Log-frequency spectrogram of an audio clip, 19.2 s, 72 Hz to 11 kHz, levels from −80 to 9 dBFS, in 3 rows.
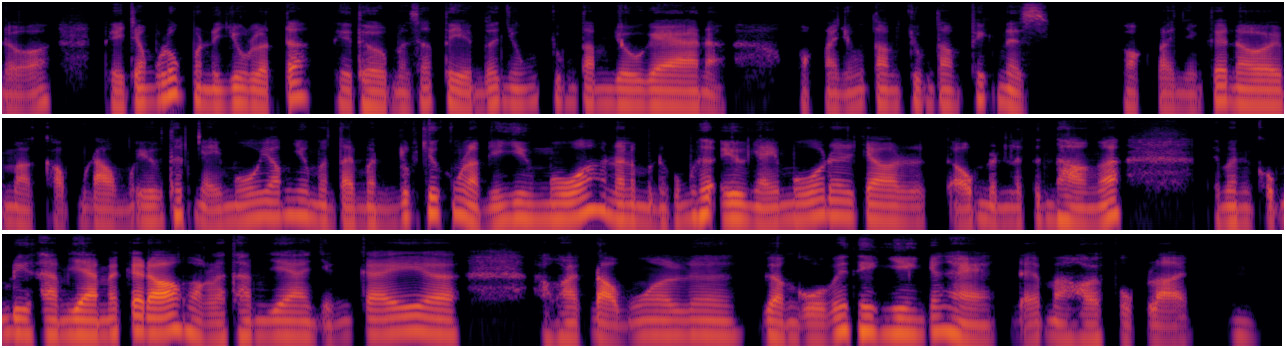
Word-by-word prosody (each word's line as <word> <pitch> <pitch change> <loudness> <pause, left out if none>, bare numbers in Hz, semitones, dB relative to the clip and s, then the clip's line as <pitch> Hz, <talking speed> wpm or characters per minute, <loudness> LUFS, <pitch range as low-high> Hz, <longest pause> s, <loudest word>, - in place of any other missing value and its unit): nữa, - - -5 0.3
thì 100 - -4
trong 120 +6 -2
lúc 175 +1 +2
mình 125 - -3
đi 105 - -1
du 115 0 0
lịch 105 -2 -1
á 150 +2 +2
thì 110 - -5
thường 100 -2 -2
mình 95 -2 -8
tìm 95 -5 -2
tới 115 +3 -3
những 115 -1 -7
trung 120 -1 -11
tâm 115 -2 -3
yoga 105 -1 +3
nà, - - -4 0.4
hoặc - - -10
là 90 - -3
những 95 +4 -8
tâm 110 -1 -2
trung 115 +1 -9
tâm 110 -2 -3
fitness, 115 -10 -3 0.4
hoặc - - -6
là 90 - -3
những 90 -1 -10
cái 130 - 0
nơi 110 -2 +2
mà 100 -3 -3
cộng 85 - -5
đồng 90 -2 0
yêu 105 -1 -3
thích 140 +7 -4
nhảy 90 - -4
múa 110 +4 -2
giống 130 +1 -1
như 140 - -2
mình. 110 -5 -5
Tại 95 - 0
mình 95 -1 -6
lúc 125 - -3
trước 155 - +1
cũng 145 -3 0
là - - +5
diễn 105 +2 -2
viên 120 -1 -1
múa, 125 +7 +4
nên 115 - +2
là - - 0
mình 100 -2 -6
cũng 110 +3 -7
thích 155 - +3
yêu 120 0 +3
nhảy 100 -2 0
múa, 115 +5 0
để 135 -2 0
cho 110 -3 +3 0.2
ổn - - -1
định 100 -4 -4
lại 95 - -7
tinh 115 - -9
thần 100 -4 +2
á, - - +4 0.5
thì - - -11
mình 105 -1 -3
cũng 120 - -6
đi 125 -1 +2
tham 120 -1 +2
gia 120 -1 +7
mấy 120 +2 +1
cái 140 +2 +6
đó 130 0 +13
hoặc 125 -7 0
là 100 - -1
tham 115 0 -3
gia 115 -1 +2
những 105 0 -10
cái, 125 +4 +3
ơ, 125 -2 +5 0.4
hoặc 100 - -9
hoạt 105 0 -1
động, 105 +5 +3
ơ, 115 - +1
lên 115 -1 -2
gần 110 -3 +1
gũi 95 -1 -1
với 140 +2 +2
thiên 140 -3 +1
nhiên 125 -1 +2
chẳng 140 - -1
hạn 95 -8 +2
để 95 - -4
mà 105 -3 -2
hồi 95 0 -1
phục - - -9
lại, - - +2 0.2
ừm. 110 -2 -14
110 Hz, 310 wpm, -29 LUFS, 100-125 Hz, 0.5 s, đó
